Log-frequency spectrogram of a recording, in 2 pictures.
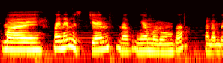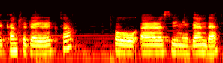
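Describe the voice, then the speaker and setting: A woman, a country director, explaining in a measured way with some fillers. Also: on the low side, fairly even intonation, dull audio, soft background music. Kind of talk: recorded video statement.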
